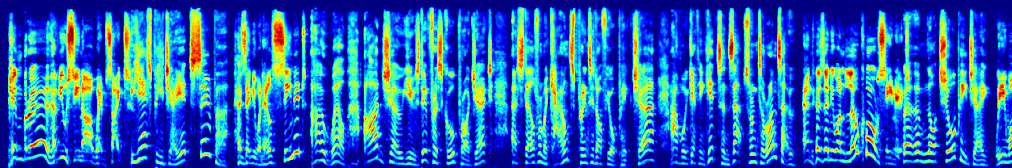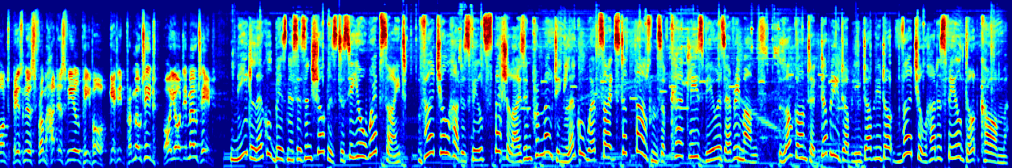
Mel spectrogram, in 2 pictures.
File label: radio ad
